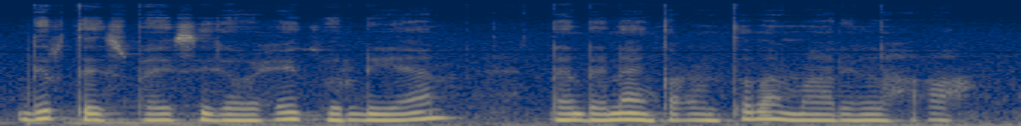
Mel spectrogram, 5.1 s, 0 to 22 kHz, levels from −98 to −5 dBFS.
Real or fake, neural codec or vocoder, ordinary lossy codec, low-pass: real; none; none; 19.8 kHz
